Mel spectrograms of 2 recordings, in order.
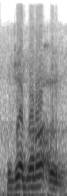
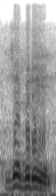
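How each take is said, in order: First: Opening a, hamza with short i, no long ī. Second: Opening a, long ī after r, no hamza. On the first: "بفتح الجيم والراء وإثبات الهمزة المكسورة وحذف الياء" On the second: "فتح الجيم وكسر الراء وحذف الهمزة وإثبات الياء"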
